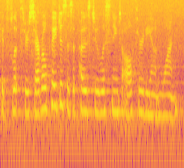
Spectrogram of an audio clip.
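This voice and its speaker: Over light background noise, a woman speaks at a fairly quick pace with fairly even intonation. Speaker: conference presenter. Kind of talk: conference presentation. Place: hall.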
